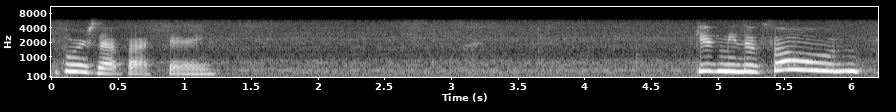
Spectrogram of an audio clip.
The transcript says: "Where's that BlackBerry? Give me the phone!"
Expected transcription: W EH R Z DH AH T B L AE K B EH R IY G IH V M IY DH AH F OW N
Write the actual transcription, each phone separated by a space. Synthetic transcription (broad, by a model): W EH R Z DH AH T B AE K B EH R IY G IH V M IY DH AH F OW N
